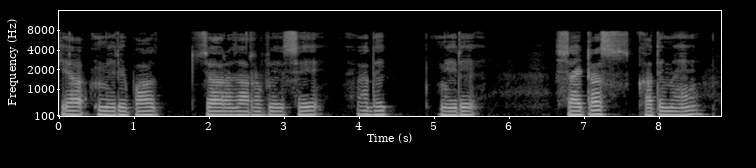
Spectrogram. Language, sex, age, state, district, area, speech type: Hindi, male, 60+, Rajasthan, Karauli, rural, read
